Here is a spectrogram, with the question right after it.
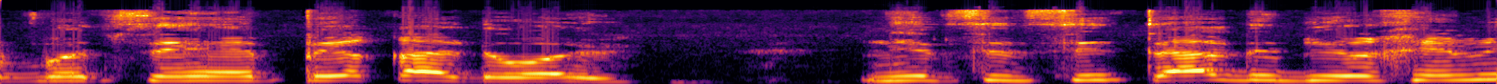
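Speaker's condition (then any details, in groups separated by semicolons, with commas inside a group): Paralysis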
